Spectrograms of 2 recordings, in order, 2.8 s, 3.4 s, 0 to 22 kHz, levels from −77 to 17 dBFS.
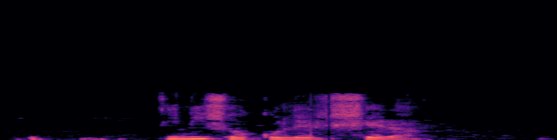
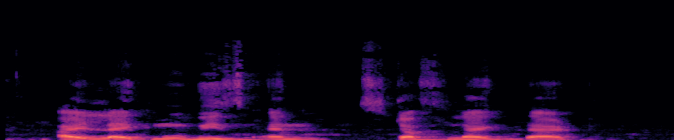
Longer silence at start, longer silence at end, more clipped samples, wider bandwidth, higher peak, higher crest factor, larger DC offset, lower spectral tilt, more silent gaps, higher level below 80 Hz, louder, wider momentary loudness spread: second, 0.15 s vs 0.3 s; first, 0.7 s vs 0.5 s; neither; second, 7.6 kHz vs 12.5 kHz; second, -6 dBFS vs -2 dBFS; about the same, 16 dB vs 18 dB; neither; second, -4 dB/octave vs -6.5 dB/octave; neither; second, -60 dBFS vs -52 dBFS; about the same, -19 LUFS vs -18 LUFS; first, 18 LU vs 12 LU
